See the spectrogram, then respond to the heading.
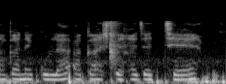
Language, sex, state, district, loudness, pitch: Bengali, female, Assam, Hailakandi, -22 LUFS, 225 Hz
